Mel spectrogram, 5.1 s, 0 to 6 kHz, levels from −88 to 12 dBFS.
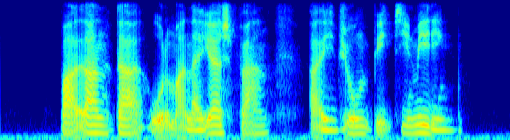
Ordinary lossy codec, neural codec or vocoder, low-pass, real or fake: Opus, 32 kbps; autoencoder, 22.05 kHz, a latent of 192 numbers a frame, VITS, trained on many speakers; 5.4 kHz; fake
